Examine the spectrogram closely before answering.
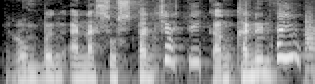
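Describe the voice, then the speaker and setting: An actor playing an earnest, persuasive village official in a radio comedy drama. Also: male voice, a little high, wildly swooping pitch, normal speed, music in the background. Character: earnest village captain urging reform.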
